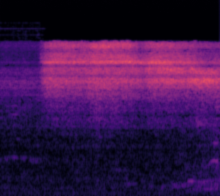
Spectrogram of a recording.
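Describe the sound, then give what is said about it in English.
A snake's hiss swells in suddenly after a short pause and holds steady, a loud, breathy, continuous sound with no talking. “Saw the snake was coming.”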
